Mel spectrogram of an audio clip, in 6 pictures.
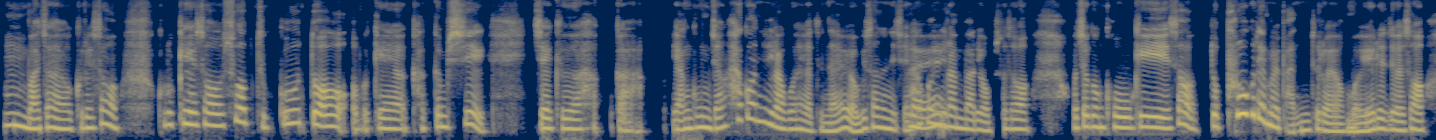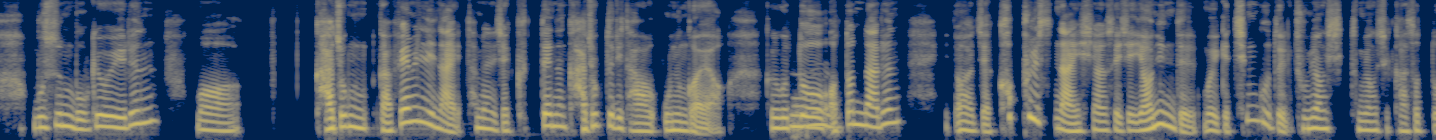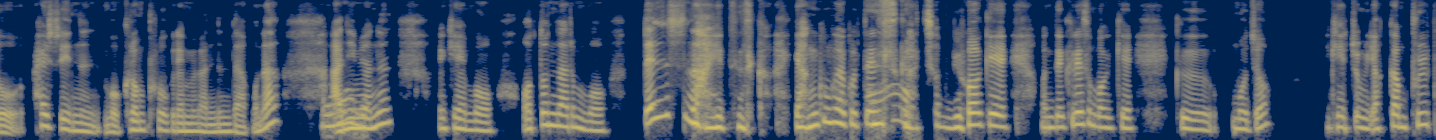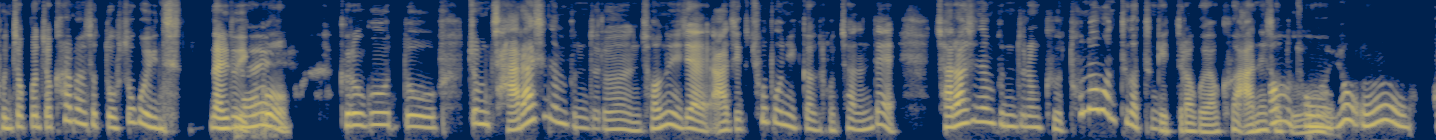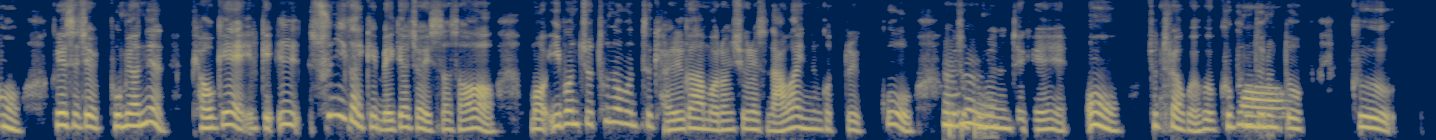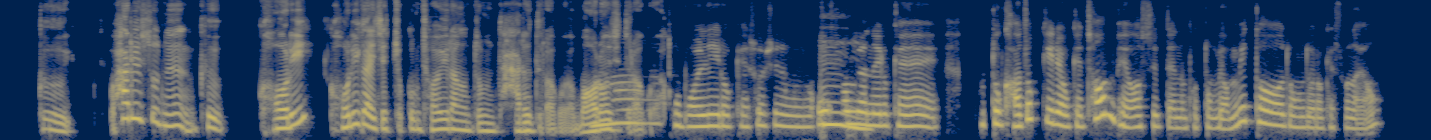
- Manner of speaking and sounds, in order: other background noise; put-on voice: "family night"; in English: "family night"; in English: "couple's night이여서"; laughing while speaking: "dance night 그러니까 양궁하고 댄스가 참 묘하게"; in English: "dance night"; laughing while speaking: "있는"; tapping
- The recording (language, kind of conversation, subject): Korean, podcast, 주말에 가족과 보통 어떻게 시간을 보내시나요?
